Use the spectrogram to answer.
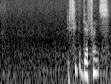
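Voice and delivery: very soft, breath-only delivery; hushed question. Real, not acted. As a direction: whisper it slowly to the congregation. Hushed question after acted prayer.

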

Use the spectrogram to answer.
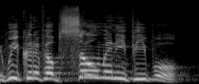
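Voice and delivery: angry Judas. Acted. Judas protesting the wasted perfume, angry. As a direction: scold the waste. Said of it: "He was angry".

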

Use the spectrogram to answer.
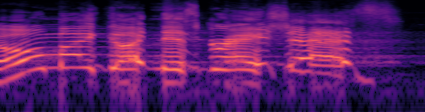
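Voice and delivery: high, slow, shrill comic panic; panicked shriek. Retold or imitated. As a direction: shriek it in mock terror. Servant sees surrounding army.

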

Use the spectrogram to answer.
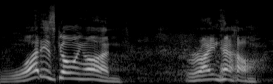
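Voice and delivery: high, loud, slow cry of amazement; amazed shout; stunned outburst. Retold or imitated. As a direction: belt out disbelief at what's happening. Overwhelmed moment, retold.

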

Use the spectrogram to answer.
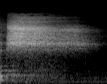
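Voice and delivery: a soft unvoiced shh; whispered shush. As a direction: hush him gently. Jesus hushes healed leper.

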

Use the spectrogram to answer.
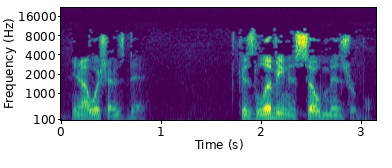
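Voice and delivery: low, soft acted despair; mock dejection. Preacher voicing a believer who wishes for death, quietly dejected. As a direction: lightly play someone worn down by misery.

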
